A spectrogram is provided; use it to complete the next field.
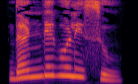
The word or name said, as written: ದಂಡೆಗೊಳಿಸು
